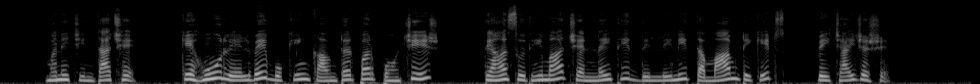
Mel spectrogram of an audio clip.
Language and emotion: Gujarati, fearful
